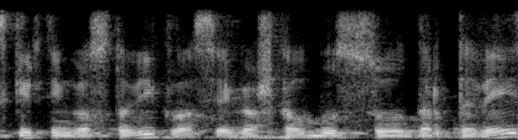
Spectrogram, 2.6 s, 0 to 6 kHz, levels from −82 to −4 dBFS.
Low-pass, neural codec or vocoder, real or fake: 5.4 kHz; none; real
